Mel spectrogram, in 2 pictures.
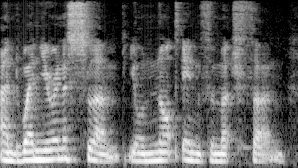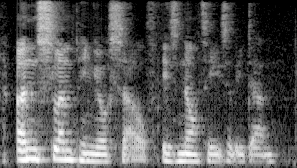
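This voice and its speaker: A man speaks in a sing-song way at a moderate pace. His voice is somewhat breathy. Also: fairly high pitch for a man. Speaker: storytime reader for children. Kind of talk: reading a children's picture book aloud. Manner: rhythmic, sing-song rhyming cadence, running lines together breathlessly; warm, gently encouraging storyteller tone. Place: home room. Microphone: phone near.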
